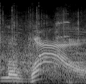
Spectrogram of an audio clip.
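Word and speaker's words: Lawal: that's why is Toby La wow yeah it is you got to make sure you pronounce the wow at the end of it because Toby makes plays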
